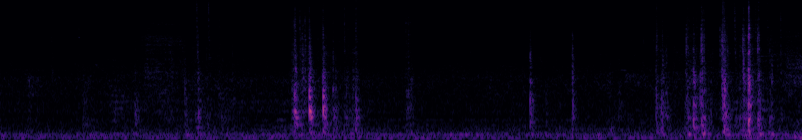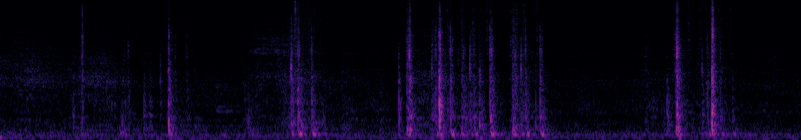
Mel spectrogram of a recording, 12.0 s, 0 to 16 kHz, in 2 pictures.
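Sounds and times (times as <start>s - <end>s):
printer mechanism working: 0.7s - 12.0s.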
